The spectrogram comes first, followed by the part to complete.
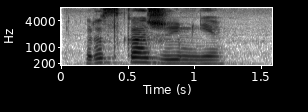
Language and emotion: Russian, neutral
